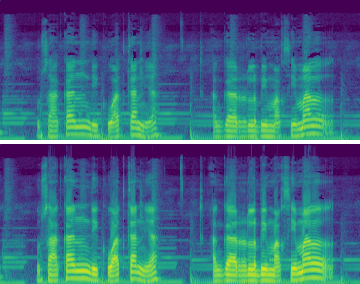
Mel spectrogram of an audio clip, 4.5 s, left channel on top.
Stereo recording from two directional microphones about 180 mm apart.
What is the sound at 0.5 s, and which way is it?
Speech, 45° right (ahead or behind).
